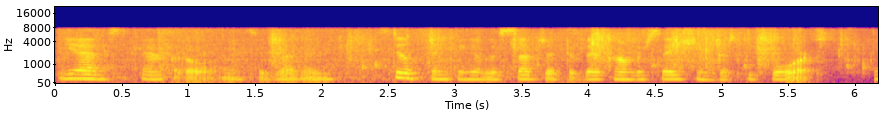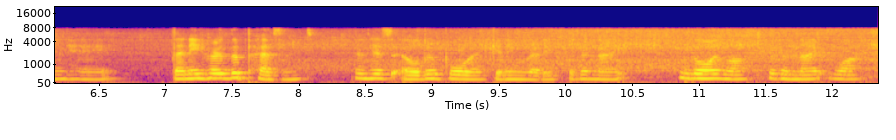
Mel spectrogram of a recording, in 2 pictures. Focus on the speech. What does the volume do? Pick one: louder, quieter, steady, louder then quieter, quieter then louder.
steady.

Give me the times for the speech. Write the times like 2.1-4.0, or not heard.
0.0-12.3.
